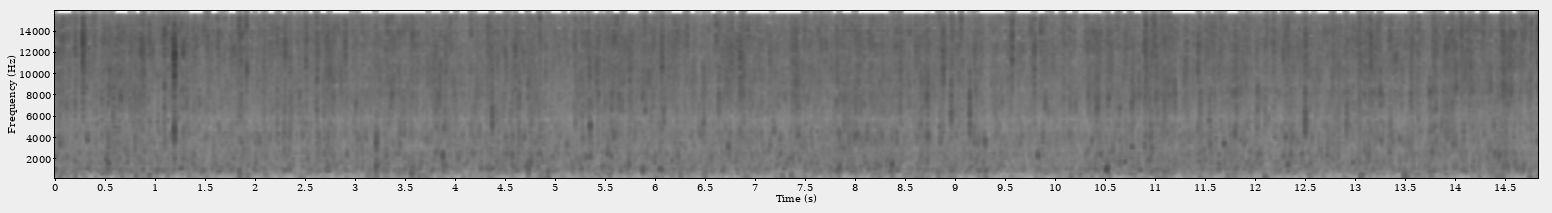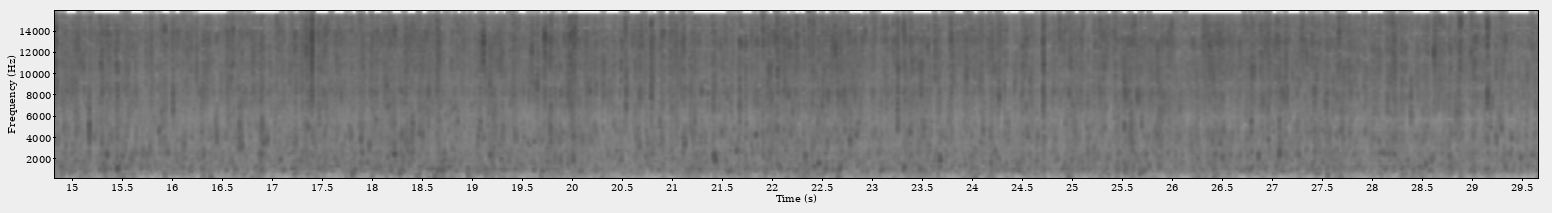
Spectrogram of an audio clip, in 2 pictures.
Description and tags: Porlande Vattendrag Närbild
Sweden, Running water, small stream, urban area, close-up recording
